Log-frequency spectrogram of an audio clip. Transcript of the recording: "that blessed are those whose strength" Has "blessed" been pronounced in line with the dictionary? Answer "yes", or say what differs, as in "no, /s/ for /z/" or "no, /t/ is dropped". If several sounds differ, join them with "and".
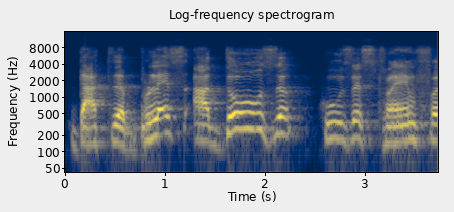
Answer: no, /t/ is dropped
